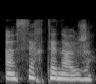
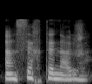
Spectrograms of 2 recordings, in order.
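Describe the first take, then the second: Both takes have the same delivery.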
